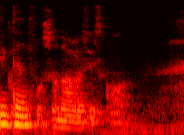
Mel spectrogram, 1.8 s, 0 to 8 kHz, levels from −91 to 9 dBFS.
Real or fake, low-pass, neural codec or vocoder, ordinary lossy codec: fake; 7.2 kHz; codec, 16 kHz, 4 kbps, X-Codec, WavLM features, trained on Multilingual LibriSpeech; none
